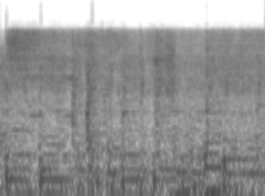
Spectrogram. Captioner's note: car door clicks closed; car engine whirs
